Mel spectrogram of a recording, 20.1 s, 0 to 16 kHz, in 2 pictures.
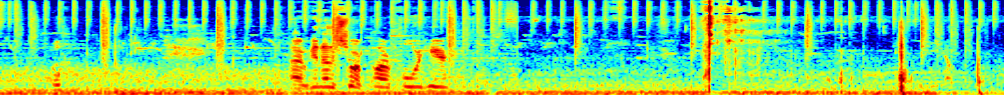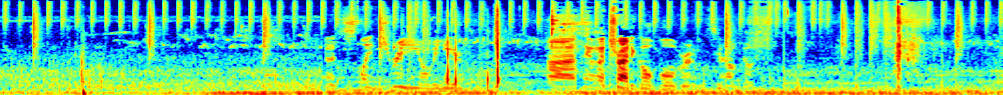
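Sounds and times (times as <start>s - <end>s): background music: 0.0s - 20.0s
golf club striking ball: 6.9s - 9.2s, 18.7s - 19.4s.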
